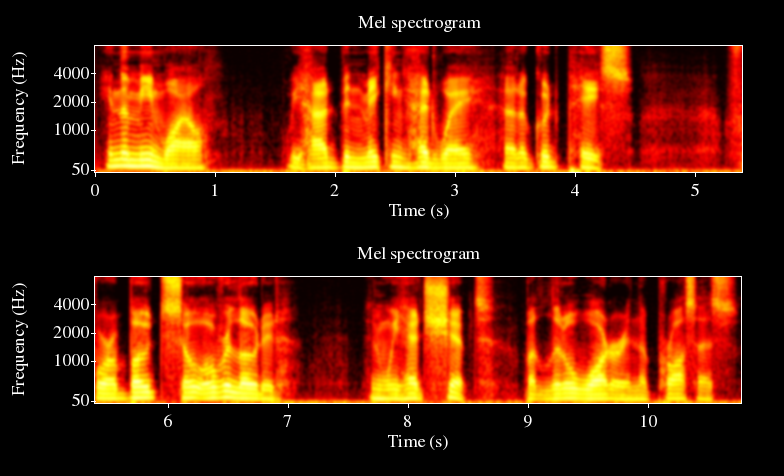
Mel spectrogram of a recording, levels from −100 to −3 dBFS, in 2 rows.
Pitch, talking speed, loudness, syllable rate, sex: 115 Hz, 150 wpm, -17 LUFS, 4.6 syllables/s, male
